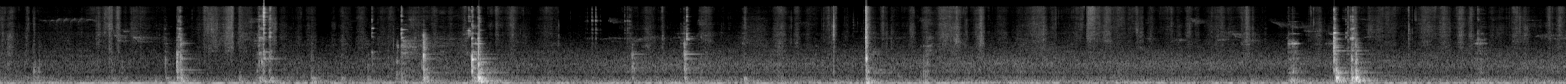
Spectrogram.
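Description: Metal clinks and knocks of a VW Polo 6R's front brake caliper and new pads being worked and tucked into place, a few sharp knocks at irregular intervals with a pair close together near the end, over a low steady rumble.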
